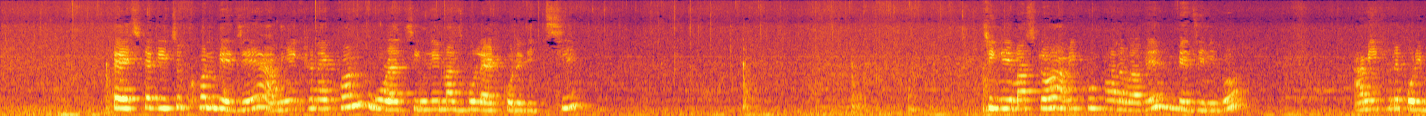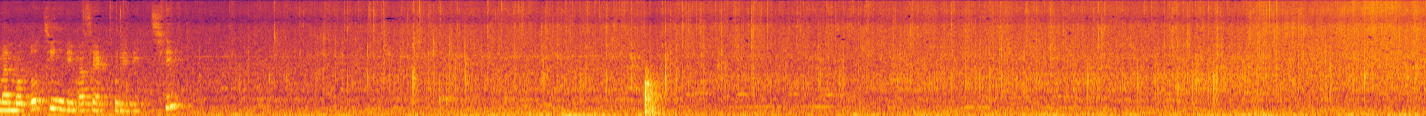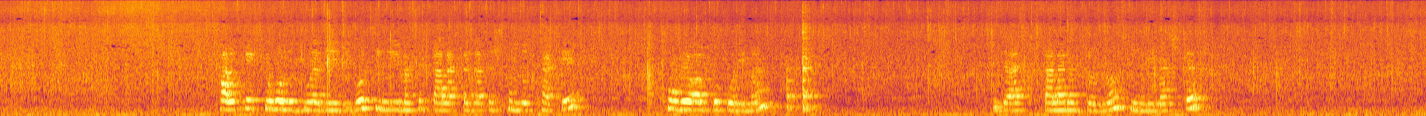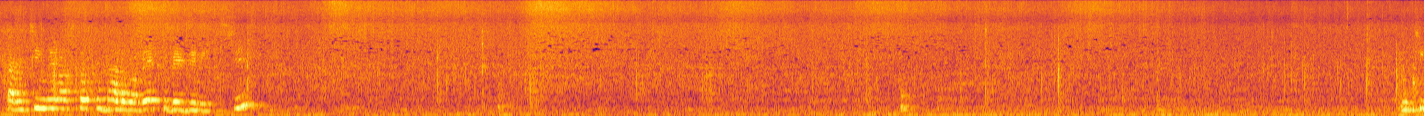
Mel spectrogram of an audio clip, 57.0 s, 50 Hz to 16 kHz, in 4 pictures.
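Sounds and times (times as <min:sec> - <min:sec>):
shrimp sizzling in hot oil: 0:00.0 - 0:57.0.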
